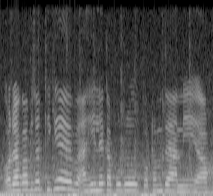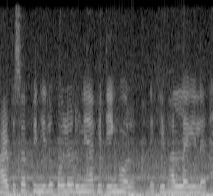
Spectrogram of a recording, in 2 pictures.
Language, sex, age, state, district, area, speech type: Assamese, female, 30-45, Assam, Sonitpur, rural, spontaneous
